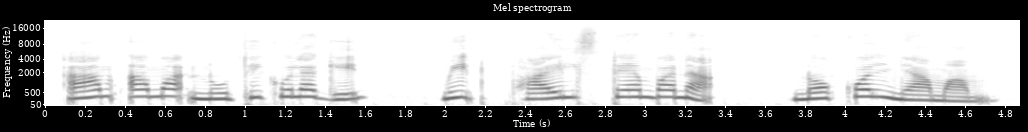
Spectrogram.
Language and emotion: Santali, neutral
